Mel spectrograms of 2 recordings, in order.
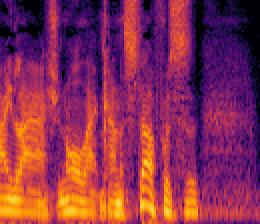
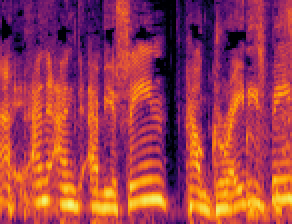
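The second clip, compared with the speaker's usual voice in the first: high excited defense; 8 semitones higher, slower than usual. Retold or imitated. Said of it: "I went".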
